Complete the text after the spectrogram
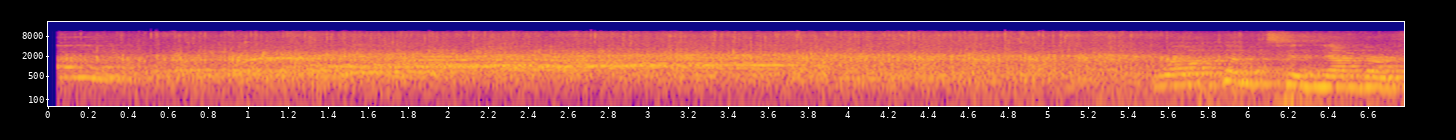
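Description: A young woman sings into a microphone in a large echoing hall.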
